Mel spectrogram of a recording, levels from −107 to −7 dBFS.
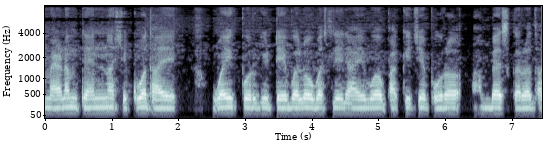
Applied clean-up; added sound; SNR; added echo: none; none; none; none.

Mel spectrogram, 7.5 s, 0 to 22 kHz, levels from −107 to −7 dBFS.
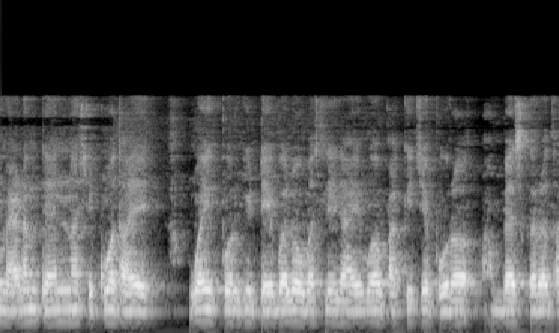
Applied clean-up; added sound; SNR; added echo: none; none; none; reverberation time 0.6 s.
